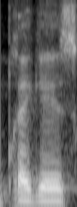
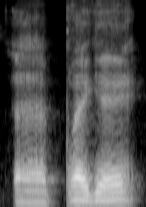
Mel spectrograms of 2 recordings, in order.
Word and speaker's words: Breguet: on the first E, whether I should be pronouncing it Breguet or Breguet. Apparently, both are acceptable pronunciations, but I'll go with Breguet tonight.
